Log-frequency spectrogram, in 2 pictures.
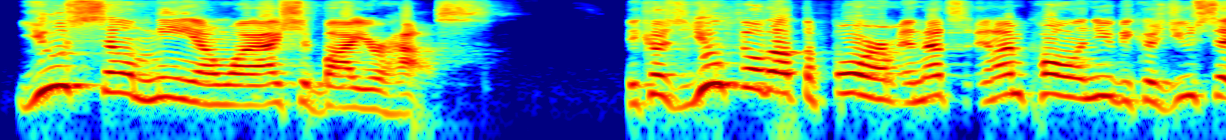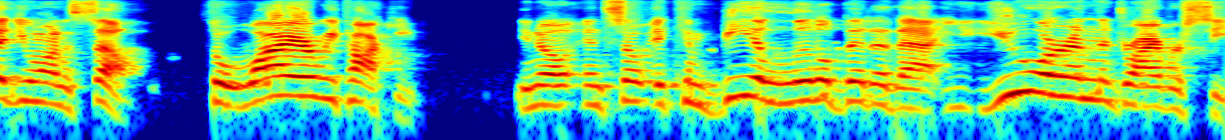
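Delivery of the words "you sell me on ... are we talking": blunt, direct, authoritative, raised salesman voice. Demonstrate the tone RJ has when calling someone who wants to sell a house, imitating RJ's tone. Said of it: "this is the tone that R J has".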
